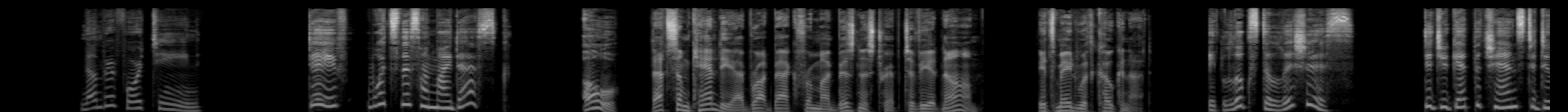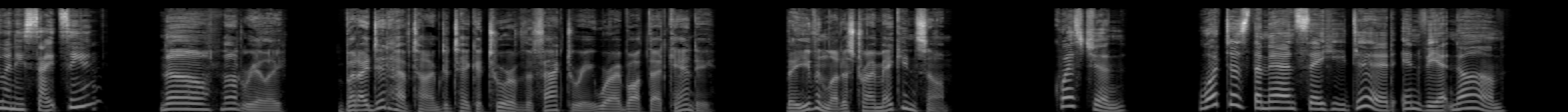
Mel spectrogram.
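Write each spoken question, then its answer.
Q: What does the man say he did in Vietnam?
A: Toured a candy factory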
